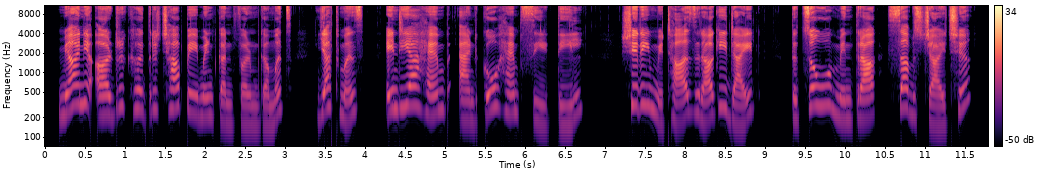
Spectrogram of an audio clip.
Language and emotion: Kashmiri, neutral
